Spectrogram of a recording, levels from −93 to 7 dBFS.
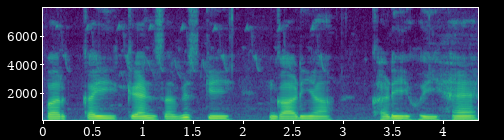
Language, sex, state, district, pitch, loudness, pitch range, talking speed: Hindi, male, Haryana, Charkhi Dadri, 125 Hz, -17 LUFS, 115-125 Hz, 125 wpm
